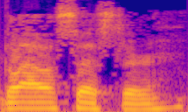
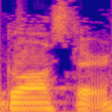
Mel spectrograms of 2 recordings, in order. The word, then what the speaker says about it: Gloucester: I'm originally from Gloucester, Virginia. Okay, now, I heard some people pronounce it Gloucester. Is that accurate? Yeah, the English pronounce it Gloucester. But we redneck Americans pronounce it Gloucester.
